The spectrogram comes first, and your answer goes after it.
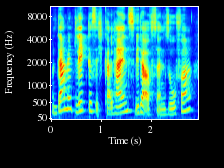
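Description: Bright, lively woman reading a children's story. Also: mid-range voice, normal speed.

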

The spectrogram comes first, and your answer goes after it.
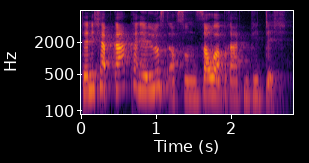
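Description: A woman's voice: mid-range voice, animated, brisk, fairly bright tone, voice pushed up, close to an everyday voice. A woman voicing a grumpy, lazy male spider in a storybook, grumbling and snappy. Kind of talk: storybook voice acting. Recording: echoey room.

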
